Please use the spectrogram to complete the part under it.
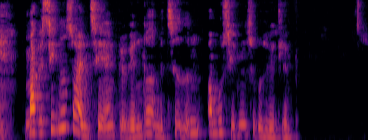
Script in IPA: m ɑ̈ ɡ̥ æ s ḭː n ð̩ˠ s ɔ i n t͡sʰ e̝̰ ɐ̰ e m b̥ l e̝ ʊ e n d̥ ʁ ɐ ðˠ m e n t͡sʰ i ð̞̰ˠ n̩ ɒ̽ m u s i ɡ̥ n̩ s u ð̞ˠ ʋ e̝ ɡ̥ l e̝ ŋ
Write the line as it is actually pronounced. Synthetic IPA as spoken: m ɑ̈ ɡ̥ æ s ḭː n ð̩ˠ s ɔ i n t͡sʰ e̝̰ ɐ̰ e ŋ b̥ l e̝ ʊ e n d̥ ʁ ɐ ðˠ m e t͡sʰ i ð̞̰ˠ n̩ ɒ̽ m u s i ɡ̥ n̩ s u ð̞ˠ ʋ e̝ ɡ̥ l e̝ ŋ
